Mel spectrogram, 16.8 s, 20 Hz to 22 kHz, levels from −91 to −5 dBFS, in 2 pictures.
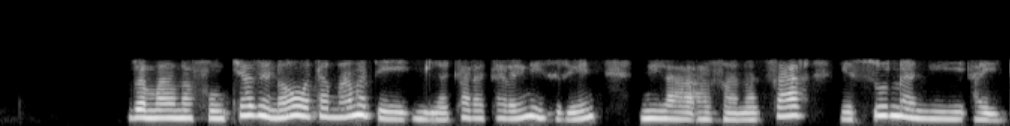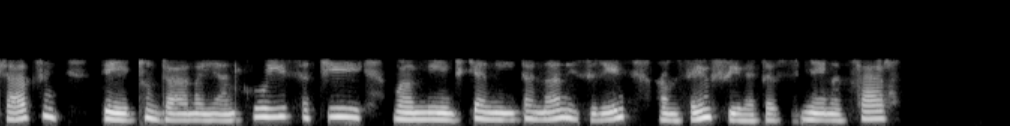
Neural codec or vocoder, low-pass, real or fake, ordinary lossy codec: codec, 44.1 kHz, 2.6 kbps, SNAC; 3.6 kHz; fake; AAC, 32 kbps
